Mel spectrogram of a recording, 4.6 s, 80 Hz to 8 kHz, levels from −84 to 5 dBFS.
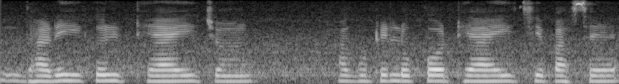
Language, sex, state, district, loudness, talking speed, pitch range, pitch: Odia, female, Odisha, Sambalpur, -16 LUFS, 130 wpm, 190-200 Hz, 195 Hz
